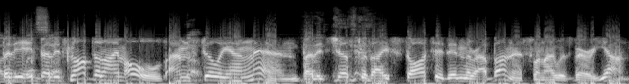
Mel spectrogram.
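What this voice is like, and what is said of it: Speaks with a noticeable accent. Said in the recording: “They only hear your accent.”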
